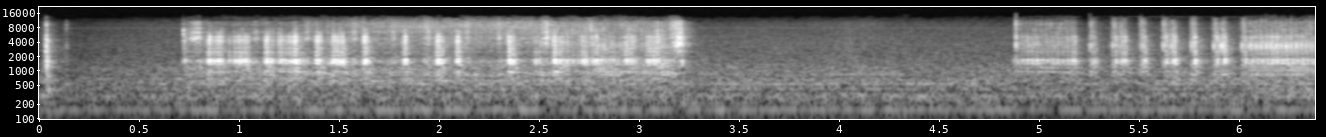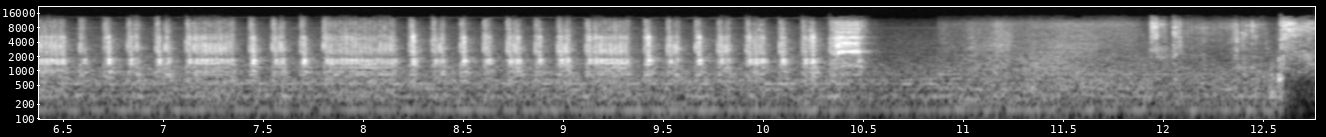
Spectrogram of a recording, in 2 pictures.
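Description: Small thermal receipt printer printing a test page: its paper feed runs in rapid ticking, first for about two and a half seconds, then after a short pause for about five and a half seconds as the printed paper feeds out.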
